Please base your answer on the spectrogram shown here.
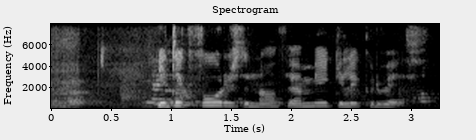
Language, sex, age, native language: Icelandic, female, 12, Icelandic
